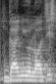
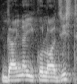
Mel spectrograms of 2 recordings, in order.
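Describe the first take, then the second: First: The middle 'eco' part is reduced, nearly silent. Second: The middle 'eco' part is fully pronounced. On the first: This is how the word is normally said. "ये silent हो जाता है, गायनियोलॉजिस्ट बोलते हैं" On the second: This form helps remember the spelling. "याद रखना इको silent नहीं होना चाहिए"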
